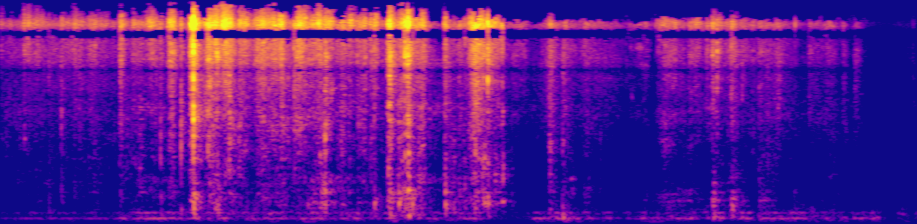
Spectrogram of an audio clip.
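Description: Handling noise: rustling with a run of irregular clicks and taps, busiest between about two and five seconds in, with one sharp click about two seconds in.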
